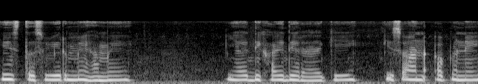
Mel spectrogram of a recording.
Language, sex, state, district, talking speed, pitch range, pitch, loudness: Hindi, male, Bihar, Vaishali, 160 wpm, 205-210 Hz, 205 Hz, -14 LUFS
